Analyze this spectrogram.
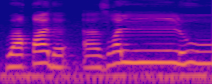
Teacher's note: क़ाफ मोटा पढ़ेंगे, दाल पे कलकला करेंगे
